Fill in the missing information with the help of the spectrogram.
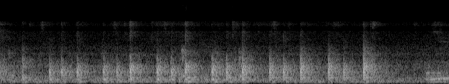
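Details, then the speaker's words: Vocally imitated triple-beat rhythm, like a galloping horse, representing a third heart sound gallop. Finding: gallop rhythm (third heart sound). "recordar también que puede haber este un tercer ruido el ritmo de galope normalmente es así no pero cuando hay como un caballo que está galopando con un caballo con un caballito galopando"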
